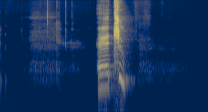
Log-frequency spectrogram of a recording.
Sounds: Sneeze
